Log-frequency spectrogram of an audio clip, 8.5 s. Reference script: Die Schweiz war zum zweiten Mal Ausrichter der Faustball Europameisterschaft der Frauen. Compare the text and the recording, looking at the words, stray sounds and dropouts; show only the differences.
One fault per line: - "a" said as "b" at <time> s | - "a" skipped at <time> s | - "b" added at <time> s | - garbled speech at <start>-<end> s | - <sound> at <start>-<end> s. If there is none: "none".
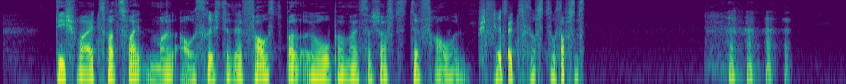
- "zum" skipped at 1.2 s
- garbled speech at 4.8-5.9 s
- laugh at 7.0-7.9 s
